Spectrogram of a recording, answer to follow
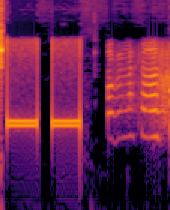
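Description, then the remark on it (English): A phone call to McDonald's goes through: two long, identical, steady buzzing telephone tones with a brief gap between them, then a voice answers and begins speaking. “Well, listen, I thought I'd put my detective hat on a bit earlier, and I called McDonald's, and I wanted to know if anyone fit that description who worked at McDonald's, and I gave them a bell.”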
